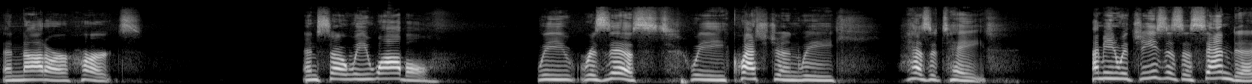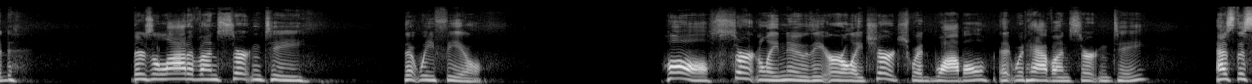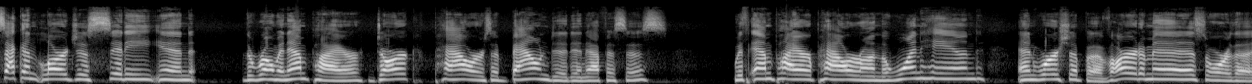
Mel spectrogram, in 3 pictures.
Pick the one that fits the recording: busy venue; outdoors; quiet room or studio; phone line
outdoors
